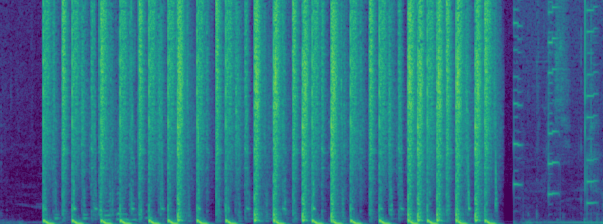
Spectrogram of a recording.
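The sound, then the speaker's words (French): Video game town theme music with an eerie feel, built on a steady, loud pulsing beat of deep thumping notes that stops abruptly, leaving a faint, sparse tail. “Donc euh, là, ce que vous entendez, c'est euh, l'avant-ville.”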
